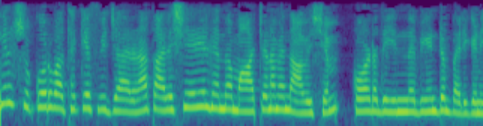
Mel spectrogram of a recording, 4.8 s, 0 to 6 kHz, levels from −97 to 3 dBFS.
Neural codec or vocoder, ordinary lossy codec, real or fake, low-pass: none; none; real; 5.4 kHz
